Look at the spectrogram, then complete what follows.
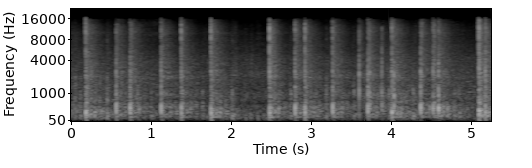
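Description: Fireworks display: a rapid, irregular string of aerial shell bursts, about three or four bangs a second, each trailing off in a short echo.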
